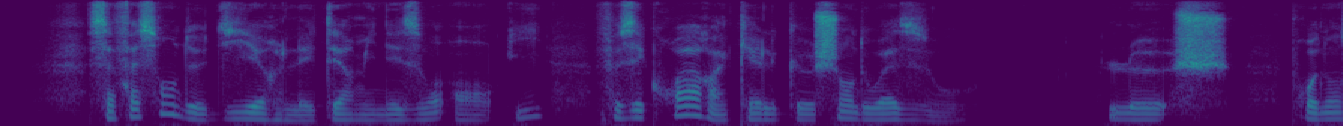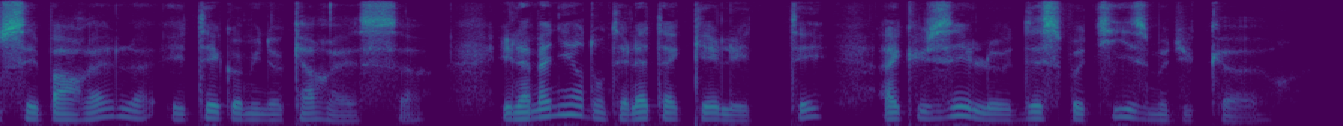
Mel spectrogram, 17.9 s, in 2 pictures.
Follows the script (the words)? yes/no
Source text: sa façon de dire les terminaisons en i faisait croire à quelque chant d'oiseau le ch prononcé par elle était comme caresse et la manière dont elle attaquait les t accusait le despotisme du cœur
no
